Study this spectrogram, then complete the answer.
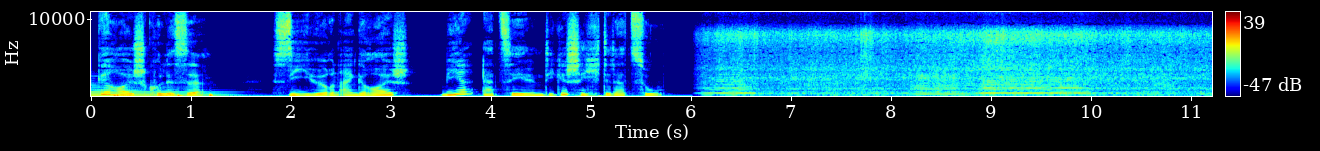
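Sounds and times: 
speech: 0:00.1 - 0:01.2, 0:01.8 - 0:06.3
honeybees buzzing around beehives on a green space: 0:06.0 - 0:11.2.

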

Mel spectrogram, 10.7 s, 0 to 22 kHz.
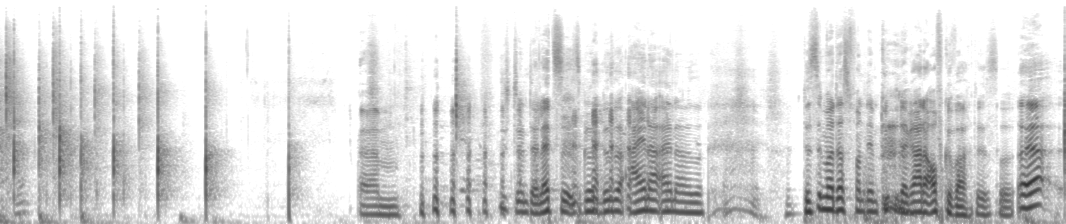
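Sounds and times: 
hand clapping: 0:00.0 - 0:03.2
speech: 0:03.6 - 0:10.6
laughter: 0:03.8 - 0:06.8.

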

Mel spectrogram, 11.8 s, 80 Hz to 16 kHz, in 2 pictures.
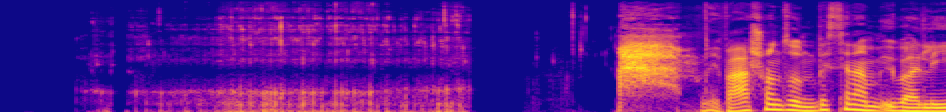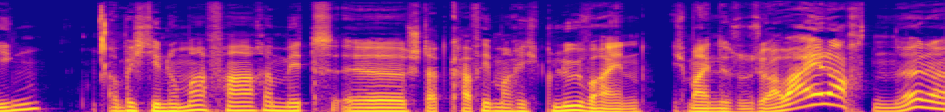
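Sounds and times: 
slurp of someone sipping from a ceramic mug: 0:00.5 - 0:03.6
speech: 0:04.4 - 0:11.8.

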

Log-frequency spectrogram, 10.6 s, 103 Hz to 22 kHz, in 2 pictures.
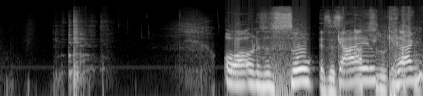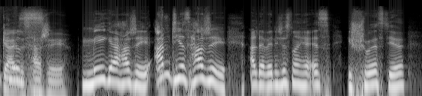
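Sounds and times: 
cooking pot lifted with metallic clinks: 0:00.7 - 0:01.4
speech: 0:02.8 - 0:10.5.

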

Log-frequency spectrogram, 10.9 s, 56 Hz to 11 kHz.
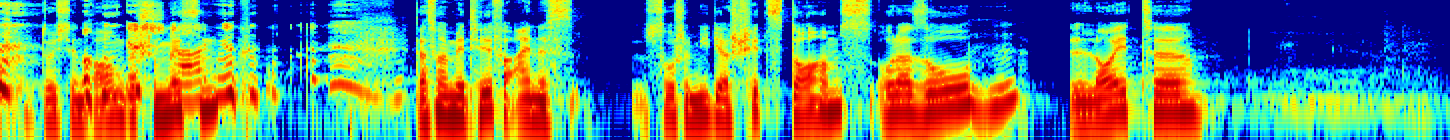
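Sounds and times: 
laughter: 0:00.0 - 0:03.0
speech: 0:00.1 - 0:09.1
dog snoring: 0:09.2 - 0:10.8.

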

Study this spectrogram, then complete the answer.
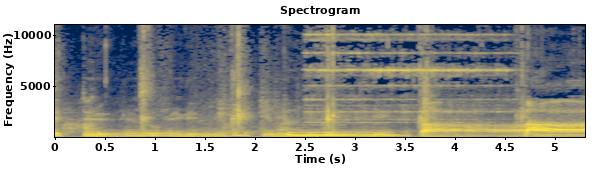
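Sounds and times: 
speech: 0:00.0 - 0:02.8
bell-like ringing sound effect: 0:02.4 - 0:05.2.

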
